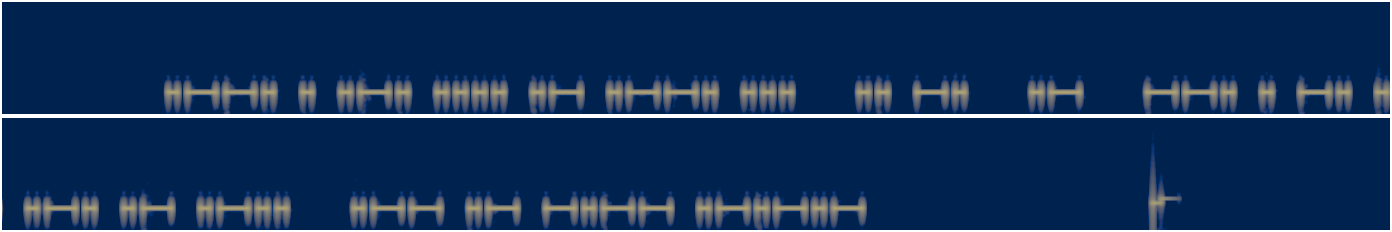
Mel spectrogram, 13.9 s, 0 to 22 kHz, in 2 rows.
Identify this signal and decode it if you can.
Morse code, heard as a keyed tone, about 25 wpm, 700 Hz. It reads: PERHAPS IN A GENERAL WAY.
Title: Sentences from Top 1000 Words - Review Part 3 - 25wpm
